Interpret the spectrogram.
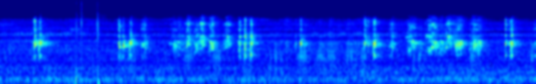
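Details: Chick calling steadily: repeated short, high, piercing chirps, often doubled, coming every half second to a second across the whole recording, with a faint tick or two early on.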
